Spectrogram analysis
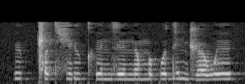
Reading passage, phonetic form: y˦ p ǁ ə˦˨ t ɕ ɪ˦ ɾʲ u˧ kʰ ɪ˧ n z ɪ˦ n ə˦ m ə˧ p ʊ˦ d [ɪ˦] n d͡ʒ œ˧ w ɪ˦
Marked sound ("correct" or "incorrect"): incorrect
